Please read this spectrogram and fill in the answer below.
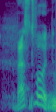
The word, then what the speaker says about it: Vestvood: Vestvood, like Westwood, but with V's, because Persians can't pronounce their W's.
